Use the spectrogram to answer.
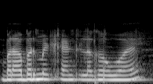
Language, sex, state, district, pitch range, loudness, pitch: Hindi, female, Uttar Pradesh, Shamli, 215-230 Hz, -13 LUFS, 220 Hz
